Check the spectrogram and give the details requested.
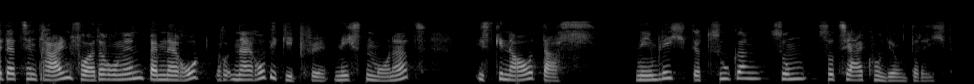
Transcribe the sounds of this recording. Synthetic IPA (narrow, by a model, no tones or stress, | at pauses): ədeːɐt͡sɛntʁ̥aːlənfɔɐdəʁʊŋənb̥aɪmnnɔɪʁoːbiɡ̥ɪpfl̩nɛːçstn̩moːnɐt | ɪst̚ɡ̥enaʊd̥as | nɛːmlɪçd̥eːɐt͡suːɡaŋt͡sʊmz̥ot͡sjaːlkʰʊndəʊntɐʁɪçt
